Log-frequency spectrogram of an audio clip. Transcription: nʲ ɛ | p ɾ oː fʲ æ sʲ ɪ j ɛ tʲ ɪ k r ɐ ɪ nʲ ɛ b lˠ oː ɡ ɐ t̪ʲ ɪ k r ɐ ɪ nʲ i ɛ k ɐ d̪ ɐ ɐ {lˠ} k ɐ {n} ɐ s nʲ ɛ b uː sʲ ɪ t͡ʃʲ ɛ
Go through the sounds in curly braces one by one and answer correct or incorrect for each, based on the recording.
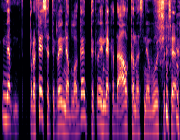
correct, correct

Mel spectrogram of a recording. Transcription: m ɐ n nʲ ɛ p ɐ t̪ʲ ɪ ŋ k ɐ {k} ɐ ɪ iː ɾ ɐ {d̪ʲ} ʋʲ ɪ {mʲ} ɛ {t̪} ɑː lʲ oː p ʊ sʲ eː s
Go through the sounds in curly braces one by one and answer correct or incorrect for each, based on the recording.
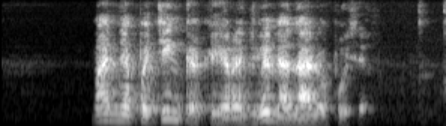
correct, correct, correct, incorrect: d̪

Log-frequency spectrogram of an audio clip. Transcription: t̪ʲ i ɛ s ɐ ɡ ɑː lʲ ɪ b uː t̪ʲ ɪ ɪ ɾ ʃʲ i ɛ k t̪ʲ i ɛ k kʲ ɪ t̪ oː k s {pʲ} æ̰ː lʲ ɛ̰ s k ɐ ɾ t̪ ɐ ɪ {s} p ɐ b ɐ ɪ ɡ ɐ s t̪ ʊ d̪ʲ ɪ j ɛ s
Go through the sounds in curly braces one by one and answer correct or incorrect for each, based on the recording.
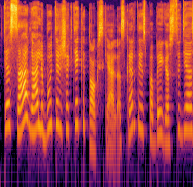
incorrect: kʲ, correct

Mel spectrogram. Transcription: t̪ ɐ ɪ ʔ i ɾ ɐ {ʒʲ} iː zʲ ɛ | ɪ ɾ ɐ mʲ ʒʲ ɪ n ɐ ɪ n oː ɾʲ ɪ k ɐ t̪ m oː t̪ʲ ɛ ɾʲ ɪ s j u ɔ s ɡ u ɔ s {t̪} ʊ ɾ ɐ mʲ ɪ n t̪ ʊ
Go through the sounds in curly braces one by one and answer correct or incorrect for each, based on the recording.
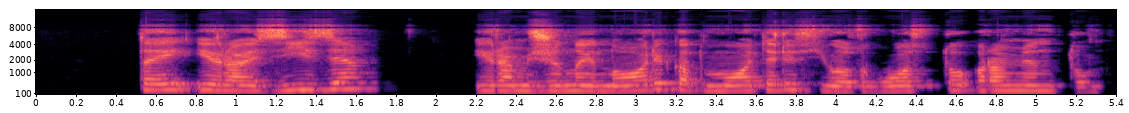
incorrect: zʲ, correct

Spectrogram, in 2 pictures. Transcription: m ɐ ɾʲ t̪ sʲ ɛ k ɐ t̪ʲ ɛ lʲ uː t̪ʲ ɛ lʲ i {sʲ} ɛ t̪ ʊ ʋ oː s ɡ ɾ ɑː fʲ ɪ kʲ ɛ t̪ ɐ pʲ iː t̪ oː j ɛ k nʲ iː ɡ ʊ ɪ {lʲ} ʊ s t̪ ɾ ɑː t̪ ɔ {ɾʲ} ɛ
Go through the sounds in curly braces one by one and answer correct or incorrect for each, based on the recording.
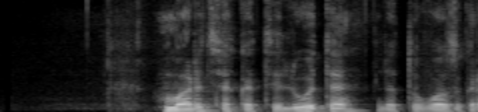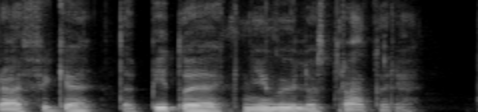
incorrect: none, correct, correct

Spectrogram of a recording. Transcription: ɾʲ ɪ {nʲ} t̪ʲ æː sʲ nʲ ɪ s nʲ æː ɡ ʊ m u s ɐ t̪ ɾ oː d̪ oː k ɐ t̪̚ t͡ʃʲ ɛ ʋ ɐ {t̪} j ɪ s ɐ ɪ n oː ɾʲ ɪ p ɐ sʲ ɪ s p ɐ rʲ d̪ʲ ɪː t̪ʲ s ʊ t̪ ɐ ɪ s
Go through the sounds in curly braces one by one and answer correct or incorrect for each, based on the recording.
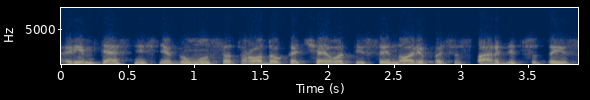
incorrect: mʲ, correct

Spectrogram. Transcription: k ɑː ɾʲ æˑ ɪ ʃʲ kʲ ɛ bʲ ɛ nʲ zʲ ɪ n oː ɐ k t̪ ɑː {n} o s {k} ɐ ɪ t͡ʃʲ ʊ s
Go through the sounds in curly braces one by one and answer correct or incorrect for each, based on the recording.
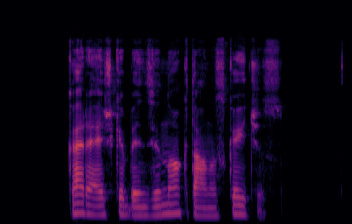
correct, correct

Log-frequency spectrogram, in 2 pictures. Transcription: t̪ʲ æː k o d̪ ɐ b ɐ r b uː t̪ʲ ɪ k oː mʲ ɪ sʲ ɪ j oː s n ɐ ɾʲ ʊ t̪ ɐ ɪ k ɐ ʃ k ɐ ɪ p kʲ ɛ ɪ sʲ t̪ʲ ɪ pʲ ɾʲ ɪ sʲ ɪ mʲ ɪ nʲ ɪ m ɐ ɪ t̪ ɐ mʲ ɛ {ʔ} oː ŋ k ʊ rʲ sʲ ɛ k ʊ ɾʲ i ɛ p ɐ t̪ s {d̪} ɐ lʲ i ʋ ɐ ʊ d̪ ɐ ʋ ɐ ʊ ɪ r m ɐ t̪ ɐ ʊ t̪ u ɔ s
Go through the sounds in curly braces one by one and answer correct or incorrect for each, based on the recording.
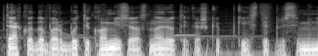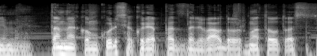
incorrect: k, correct

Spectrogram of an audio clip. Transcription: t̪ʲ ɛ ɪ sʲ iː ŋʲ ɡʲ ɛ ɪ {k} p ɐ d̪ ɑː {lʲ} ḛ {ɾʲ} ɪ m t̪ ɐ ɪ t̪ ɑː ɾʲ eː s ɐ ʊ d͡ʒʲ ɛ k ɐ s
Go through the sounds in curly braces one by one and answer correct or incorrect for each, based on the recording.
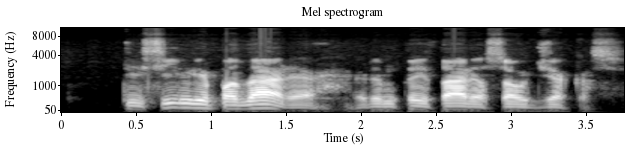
incorrect: none, incorrect: ɾʲ, correct

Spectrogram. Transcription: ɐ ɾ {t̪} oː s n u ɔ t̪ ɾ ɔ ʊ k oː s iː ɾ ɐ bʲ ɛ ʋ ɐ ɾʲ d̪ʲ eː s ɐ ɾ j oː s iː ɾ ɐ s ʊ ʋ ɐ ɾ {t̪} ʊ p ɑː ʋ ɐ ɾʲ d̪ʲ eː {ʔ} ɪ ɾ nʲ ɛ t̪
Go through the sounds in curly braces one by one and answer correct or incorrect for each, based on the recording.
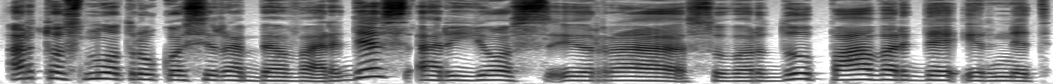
correct, incorrect: d̪, correct

